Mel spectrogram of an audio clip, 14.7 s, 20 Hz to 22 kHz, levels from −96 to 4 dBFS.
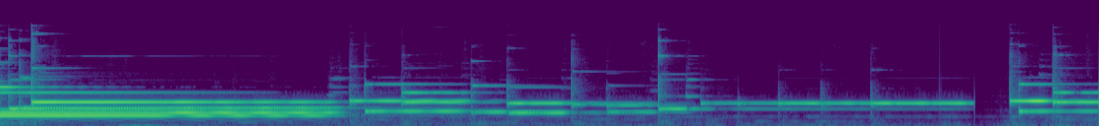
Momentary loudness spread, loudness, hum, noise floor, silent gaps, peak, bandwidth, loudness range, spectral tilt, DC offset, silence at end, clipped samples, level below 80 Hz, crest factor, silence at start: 19 LU; -27 LUFS; none; -58 dBFS; none; -10 dBFS; 8.8 kHz; 15 LU; -5.5 dB/octave; under 0.1%; 0 s; under 0.1%; -68 dBFS; 18 dB; 0 s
